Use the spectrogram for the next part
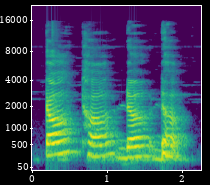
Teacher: ટ, ઠ, ડ, ઢ જે જીભના અગ્રભાગ વડે ઉચ્ચારાય છે અને જીભ તાળવાના સૌથી ઊંચા ભાગ એટલે કે મૂર્ધા જેને આપણે કહીએ એની પાસે જઈને હવાને સંપૂર્ણ રીતે અવરોધે છે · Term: મૂર્ધન્ય વ્યંજનો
